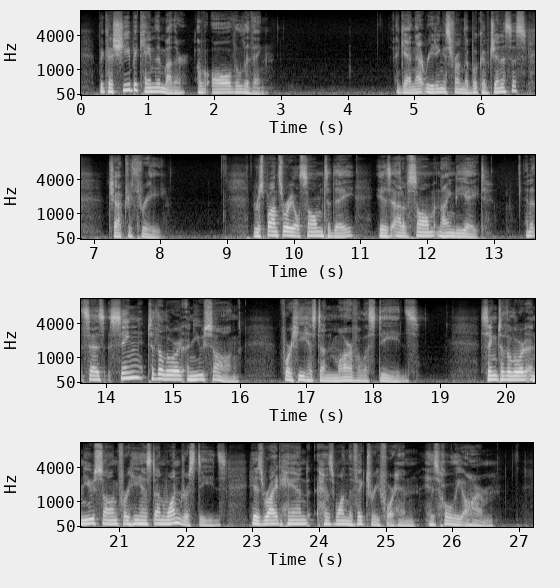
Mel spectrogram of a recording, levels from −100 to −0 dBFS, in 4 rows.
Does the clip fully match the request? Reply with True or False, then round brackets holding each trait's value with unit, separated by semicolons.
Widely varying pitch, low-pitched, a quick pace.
False (8.0 semitones; 120 Hz; 155 wpm)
